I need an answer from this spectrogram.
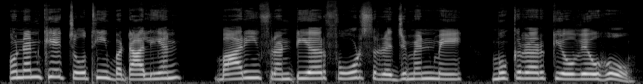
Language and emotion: Sindhi, neutral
